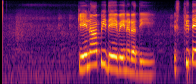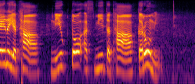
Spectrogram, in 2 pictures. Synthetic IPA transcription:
keːnaːpid̪eːʋeːnɐɾɐd̪i | st̪ʰit̪eːnɐjɐt̪ʰaː | nijukt̪oːʔɐsmiːt̪ɐt̪ʰaːkɐɾoːmḭ

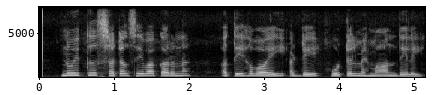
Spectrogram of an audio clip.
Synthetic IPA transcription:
nũːɪksəʈəlseːʋaːkəɾən | ət̪eːɦəʋaːiːʔəɖːeːhoːʈəlmɛɦmaːnd̪eːləiː

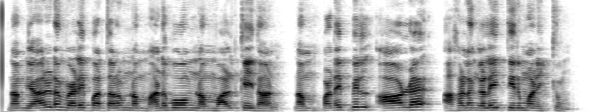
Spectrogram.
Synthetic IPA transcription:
nɐmjaːɾɪɽɐmʋeːɭɐɪpːaːɾt̪aːlɯmnɐmɐnɯbɐʋɐmnɐmʋaːɻkɐɪðaːnnɐmpɐɽɐɪpːɪlaːɻɐʔɐɣɐɭɐŋɡɐɭɐɪt̪iːɾɯmaːnɪkːɯm

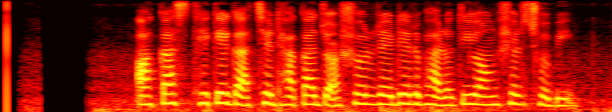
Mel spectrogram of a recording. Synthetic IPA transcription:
akaʃt̪ʰekeɡat͡ɕʰeɖʱakad͡ʑɔʃoɾːeɖeɾbʱaɾot̪ioɔŋʃeɾt͡ɕʰobi

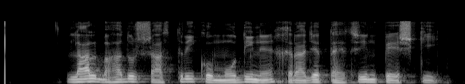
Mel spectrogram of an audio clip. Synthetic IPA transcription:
laːlbɐɦaːd̪ʊɾʃaːst̪ɾikomoːd̪inexɪɾaːd͡ʒet̪ɛɦsiːnpeːʃkiː

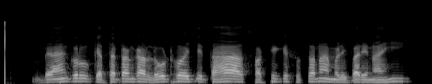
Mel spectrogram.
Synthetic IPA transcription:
bjãŋkɾuket̪əʈɔ̃ŋkaloːʈɦojt͡ʃit̪ɐɦasɔʈʰiksut͡ʃɔnamiɭipaɾinaɦĩ

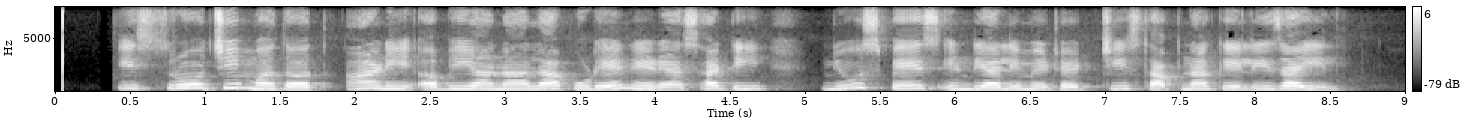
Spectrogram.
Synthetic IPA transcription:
isɾot͡ɕiːməd̪ət̪aɽ̃iʔəbʱijanalapuɽ̤eneɳjasaʈiː | njuspesiɳɖijalimiʈeɖ̚t͡ɕiːst̪ʰapnakeliːd͡zaiːl

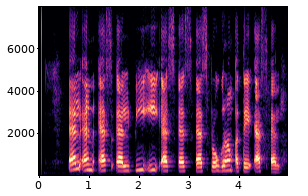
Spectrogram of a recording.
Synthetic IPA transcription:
ɛːlɛːnɛːsɛːlpiːiːʔɛsɛsɛːspɾoːɡɾaːmə̰t̪eːʔɛːsɛːl

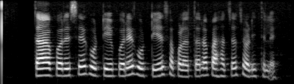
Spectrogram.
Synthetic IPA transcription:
t̪apɔɾeseɡoʈiepɔɾeɡoʈijesɔpɔɭɔt̪aɾɔpaɦat͡sɔt͡sɔɽit̪ʰilḛ

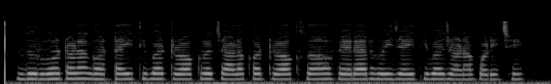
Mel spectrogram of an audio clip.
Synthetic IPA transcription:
d̪uɾɡʱəʈɽ̃aɡʱəʈajt̪ʰibaʈɾɔkɾɔt͡ʃaɭəkɔʈɾɔksəɦəfeɾaɾɦoid͡ʒajt̪ʰibãd͡ʒəɽ̃ãpəɽit͡ʃʰe

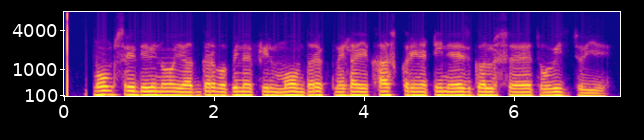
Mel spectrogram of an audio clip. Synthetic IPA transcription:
momʃɾid̪eʋinojad̪̚ɡəɾbəbʱinajfilmːomd̪əɾekməɦilaekʰaskəɾineʈined͡ʒɡəlsed͡ʒoʋid͡ʒd͡ʒoːie

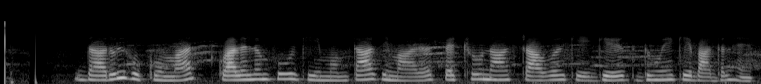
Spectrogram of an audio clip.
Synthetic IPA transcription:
d̪aːɾʊlɦʊkuːmət̪kwaːlələ̃mpuːɾkimʊmt̪aːzɪmaːɾət̪̚peːʈɾoːnaːsʈɾaːʋəɾkeɡɪɾt̪d̪ʱũːẽkebaːd̪əlɦɛ̃ː

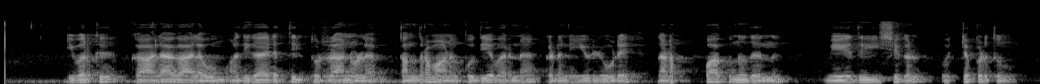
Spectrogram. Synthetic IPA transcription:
iʋɐrkɨkaːlaːɣaːlɐʋumʔɐd̪ʱiɣaːɾɐt̪ːilt̪uɽɐraːnuɭːɐt̪ɐnd̪rɐmaːɳɨpuðijɐʋɐɾɐɳɐkiɽɐnɐjiɭuːɽe̞nɐɽɐppːaːkːunːɐðe̞nːɨ | me̞ːd̪iːɕɐɣɐɭo̞tːɐpːeɽut̪ːunːu

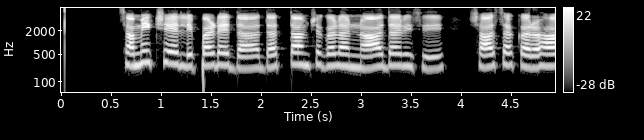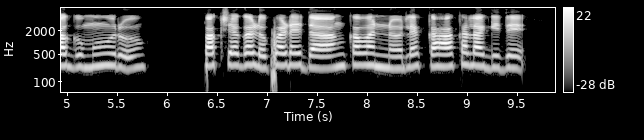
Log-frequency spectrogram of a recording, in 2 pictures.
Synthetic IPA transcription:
sɐmiːkʂɛjɐlːipɐɽɛd̪ɐd̪ɐt̪ːaːmʃɐɡɐɭɐnːuaːd̪ʱɐɾisi | ʃaːsɐkɐɾuɦaːɡumuːɾu | pɐkʂɐɡɐɭupɐɽɛd̪ɐːŋkɐʋɐnːulɛkʰːɐɦaːkɐlaːɡid̪e̞

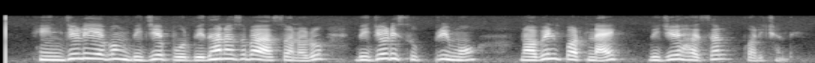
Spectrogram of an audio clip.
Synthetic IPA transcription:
hind͡ʒiɭiebɔŋbid͡ʒepuɾbid̪ʱanɔs̬ɔbʱaasɔnɔɾubid͡ʒɔjɽisupɾimɔ | nɔbinpɔʈnaik̚ | bid͡ʒɔjɔɦasɔlkɔɾit͡ʃʰɔnt̪i̥

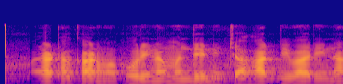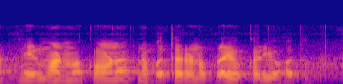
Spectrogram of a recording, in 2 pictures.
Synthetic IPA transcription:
məɾaʈʰakaɽmãpuɾinamənd̪iɾnit͡ʃəɦaɾd̪iʋaɾinanɪɾmaɳmãkoɾɳãknapət̪ʰəɾonopɾəjoɡ̚kəɾjoɦət̪o

